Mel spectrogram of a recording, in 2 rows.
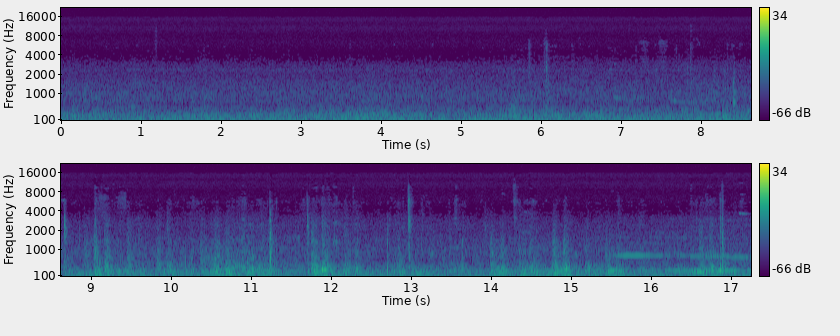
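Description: Running noise inside an E2-series Shinkansen motor car (E225): a steady low rumble, with short clattering knocks from about halfway. Near the end a steady electric whine comes in, from the car's Siemens-Toshiba GTO-VVVF traction drive.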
